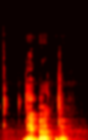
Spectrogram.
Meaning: first/third-person singular present subjunctive of débattre
- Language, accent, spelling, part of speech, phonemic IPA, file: French, Canada, débatte, verb, /de.bat/, LL-Q150 (fra)-débatte.wav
